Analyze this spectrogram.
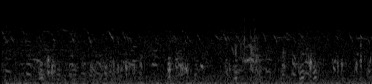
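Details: Hens clucking in a flock, many soft overlapping short clucks and murmurs running continuously under a hiss of background noise, with no single bird standing out.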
